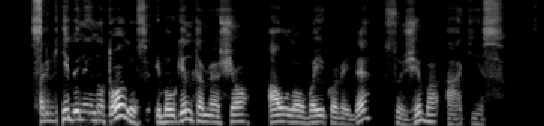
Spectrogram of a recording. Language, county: Lithuanian, Šiauliai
